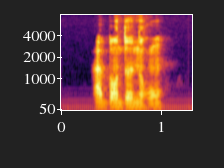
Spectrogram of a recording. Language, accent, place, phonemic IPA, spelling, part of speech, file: French, France, Lyon, /a.bɑ̃.dɔn.ʁɔ̃/, abandonnerons, verb, LL-Q150 (fra)-abandonnerons.wav
- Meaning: first-person plural future of abandonner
